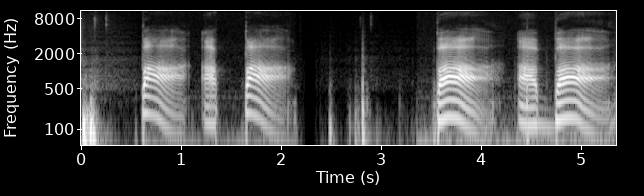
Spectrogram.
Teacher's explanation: So bilabial plosive, right? Two lips, plosive.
